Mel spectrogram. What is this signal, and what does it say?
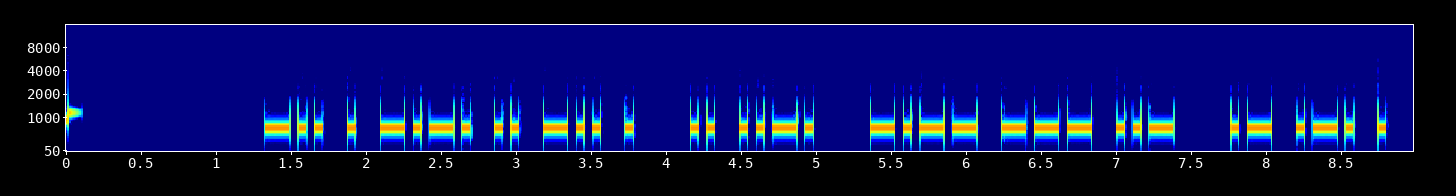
Morse code, heard as a keyed tone, about 22 wpm, 700 Hz. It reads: DECIDE IF YOU ARE
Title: Sentences from Top 500 Words 22wpm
